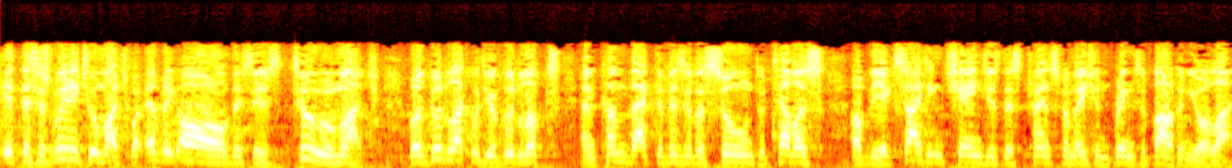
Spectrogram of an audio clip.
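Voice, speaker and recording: Amid noticeable background noise, a high-pitched man rattles on at a very fast pace with hardly any pauses and ordinary pitch variation. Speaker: radio show host. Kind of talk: radio game show host interview.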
